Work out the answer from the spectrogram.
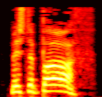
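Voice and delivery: loud, high call of a name; shouted. A narrator's reading. Breathless boy calling the sailing master, shouting. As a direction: yell it across the deck. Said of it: "he shouted".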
